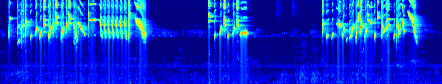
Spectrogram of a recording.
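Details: Goldfinch song with long twittering phrases containing a rattling trill, a short burst of chirps after a pause, then another long sweet twittering phrase.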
